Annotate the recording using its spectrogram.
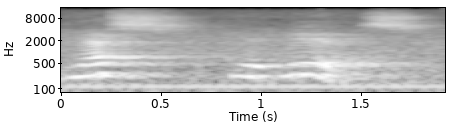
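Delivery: very soft, halting wonder; hushed recognition. Acted. Mary first recognising Jesus, in a hush. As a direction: say it under your breath, awed.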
